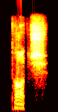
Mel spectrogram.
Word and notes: potch: British English

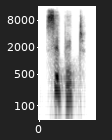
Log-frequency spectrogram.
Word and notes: sippet: Indian

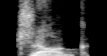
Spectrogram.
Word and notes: trog: Indian

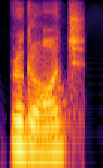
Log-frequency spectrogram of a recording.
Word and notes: regorge: Indian

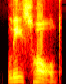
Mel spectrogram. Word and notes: leasehold: American English

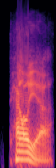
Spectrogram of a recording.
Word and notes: pallia: American English

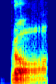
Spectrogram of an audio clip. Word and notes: raw: British English

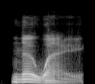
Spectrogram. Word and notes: noway: British English

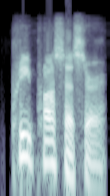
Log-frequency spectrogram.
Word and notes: Preprocessor: American English

